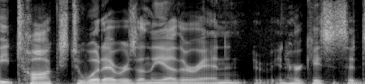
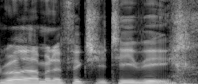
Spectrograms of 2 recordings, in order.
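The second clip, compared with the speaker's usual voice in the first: mock-condescending, imitated condescension; 4 semitones higher than usual. Retelling what the Frontier tech said on arrival, mock-condescending. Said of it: "I would say condescendingly said".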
